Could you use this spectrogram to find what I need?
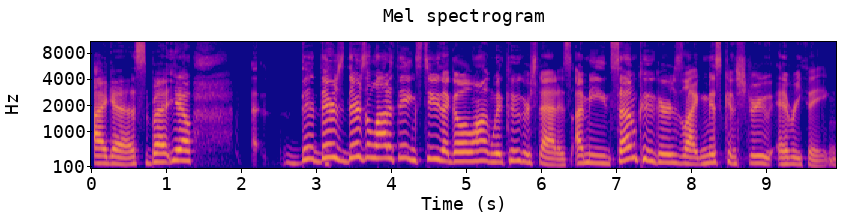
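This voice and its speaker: A woman with a Southern Oklahoma accent speaks at a fairly slow pace in a fairly high pitch, her voice making very wide pitch swings. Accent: Southern Oklahoma country. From Southwest Oklahoma. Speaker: radio host. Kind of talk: casual chat.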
